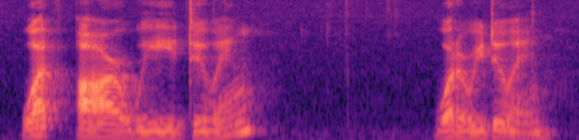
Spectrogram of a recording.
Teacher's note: when we link what and are it sounds like water water together with a pronoun we it sounds like water we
